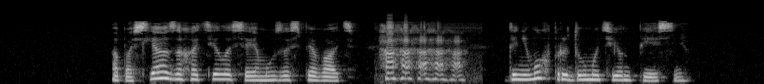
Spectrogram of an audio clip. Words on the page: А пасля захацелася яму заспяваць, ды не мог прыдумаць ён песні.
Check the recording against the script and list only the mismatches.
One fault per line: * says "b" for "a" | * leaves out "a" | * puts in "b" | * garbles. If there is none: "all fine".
all fine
